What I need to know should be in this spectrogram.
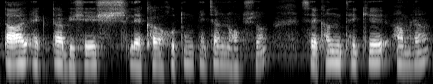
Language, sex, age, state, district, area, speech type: Bengali, male, 30-45, West Bengal, Purulia, urban, spontaneous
